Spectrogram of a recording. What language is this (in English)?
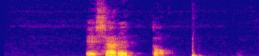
Japanese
